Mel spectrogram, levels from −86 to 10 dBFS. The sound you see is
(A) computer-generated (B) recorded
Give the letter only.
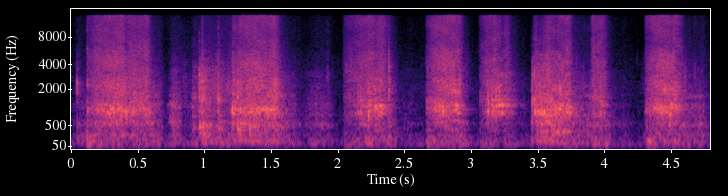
B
